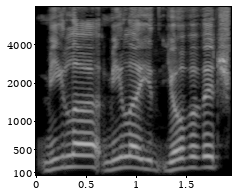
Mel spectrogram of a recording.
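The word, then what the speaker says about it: Milla Jovovich: Mila Jovovich from Mila Jovovich from Resident Evil, if I'm getting her name correctly.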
